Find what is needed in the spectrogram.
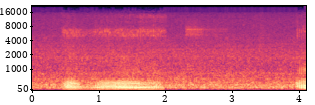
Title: Friendly Cat Snoring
